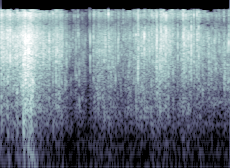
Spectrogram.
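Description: Plastic mailing bag crinkling and rustling as it is handled, loudest in one sweep about a quarter second in and then lighter, patchy crackling.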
